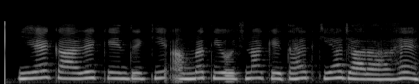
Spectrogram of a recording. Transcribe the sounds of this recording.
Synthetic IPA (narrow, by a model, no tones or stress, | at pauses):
jɐɦkaːɾjəkẽːnd̪ɾəkiʔɐmɾət̪joːd͡ʒnaket̪ɛɦɛt̪kijad͡ʒaːɾɐɦaɦɛː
